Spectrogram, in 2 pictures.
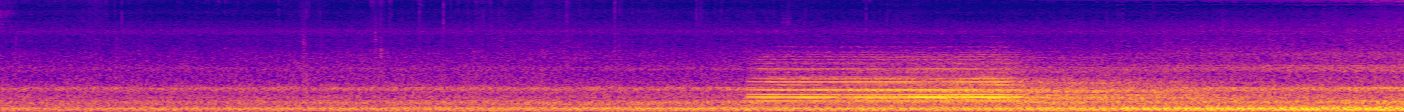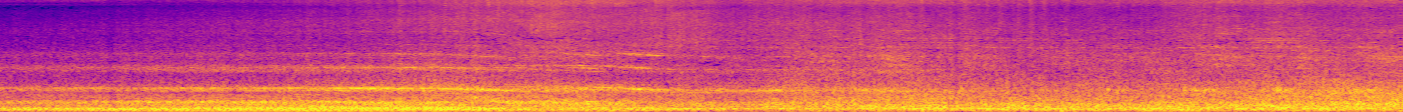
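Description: Freight train approaching and passing: a low rumble builds, the locomotive's multi-note air horn sounds one blast of about three seconds roughly eight seconds in, and the locomotive noise peaks and falls in pitch as it goes by. The passing double-stack container cars follow with a steady rumble and clatter of wheels on rail.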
